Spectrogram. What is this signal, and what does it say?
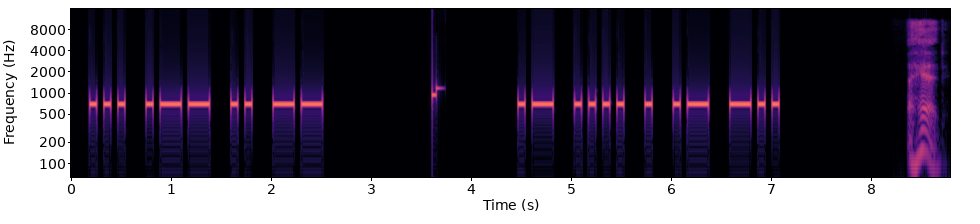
Morse code, heard as a keyed tone, about 17 wpm, 700 Hz. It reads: SWIM AHEAD
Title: Sentences from Top 1000 Words - Review Part 6 - New Word Drill - 17wpm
